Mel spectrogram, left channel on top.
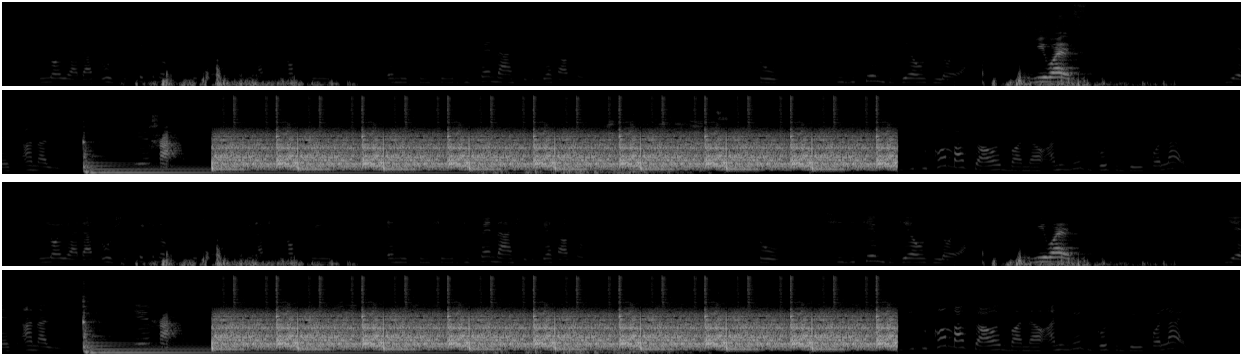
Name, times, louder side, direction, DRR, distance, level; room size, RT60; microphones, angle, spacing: voice 1, 0.4-1.6 2.5-3.3 3.8-5.8 7.5-7.8 8.2-9.7 12.2-13.0 13.5-14.0 15.1-17.6 20.9-24.3, right 3 dB, 65° right, 6.3 m, -60 dB
voice 2, 1.5-3.4 10.0-11.1 13.9-14.2 17.4-20.0 20.3-20.6, left 2 dB, 65° left, 3.4 m, -46 dB
Bowed string instrument, 13.2-18.8, right 2 dB, 80° right, 1.9 m, -50 dB
sound 1, 14.5-21.3, right 1 dB, 5° right, 0.3 m, -26 dB
head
